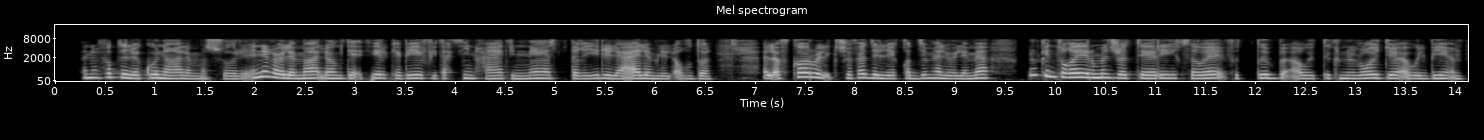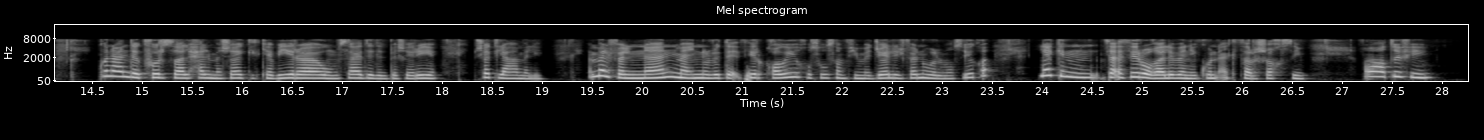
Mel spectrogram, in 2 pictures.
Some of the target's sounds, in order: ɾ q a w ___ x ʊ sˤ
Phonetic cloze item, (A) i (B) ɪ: A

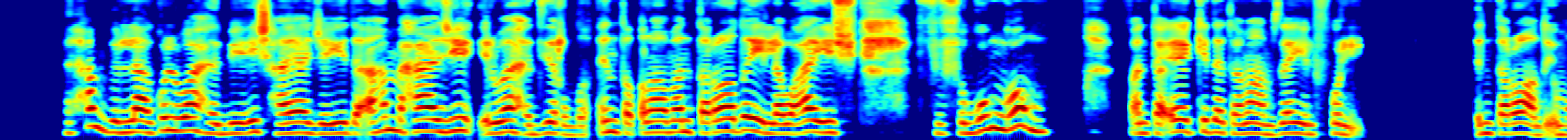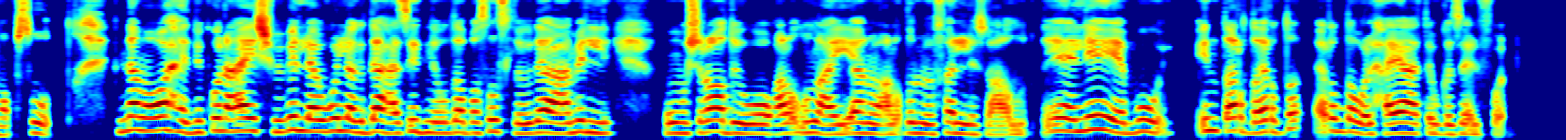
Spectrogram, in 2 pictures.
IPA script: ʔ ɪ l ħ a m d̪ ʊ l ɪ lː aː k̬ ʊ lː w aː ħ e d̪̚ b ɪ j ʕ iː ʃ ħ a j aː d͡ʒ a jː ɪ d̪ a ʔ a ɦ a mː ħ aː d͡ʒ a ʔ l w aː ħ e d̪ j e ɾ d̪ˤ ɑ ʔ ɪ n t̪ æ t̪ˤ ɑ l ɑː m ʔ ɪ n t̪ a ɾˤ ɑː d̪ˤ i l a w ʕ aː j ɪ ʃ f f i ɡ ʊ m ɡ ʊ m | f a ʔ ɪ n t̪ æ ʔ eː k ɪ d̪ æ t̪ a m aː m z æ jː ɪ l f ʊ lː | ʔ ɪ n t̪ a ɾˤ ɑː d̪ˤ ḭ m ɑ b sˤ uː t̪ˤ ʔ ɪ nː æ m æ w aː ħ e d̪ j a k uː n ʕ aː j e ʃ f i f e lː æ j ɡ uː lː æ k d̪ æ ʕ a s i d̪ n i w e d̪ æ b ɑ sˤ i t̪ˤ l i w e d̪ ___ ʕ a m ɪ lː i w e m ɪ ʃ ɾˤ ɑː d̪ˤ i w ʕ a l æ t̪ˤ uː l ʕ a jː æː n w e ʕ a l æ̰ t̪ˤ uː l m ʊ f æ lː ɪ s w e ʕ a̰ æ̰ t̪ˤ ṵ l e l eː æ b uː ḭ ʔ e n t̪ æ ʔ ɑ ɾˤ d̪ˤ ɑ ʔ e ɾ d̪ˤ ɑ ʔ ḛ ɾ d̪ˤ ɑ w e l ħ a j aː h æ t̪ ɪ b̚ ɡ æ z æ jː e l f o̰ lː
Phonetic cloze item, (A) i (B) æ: B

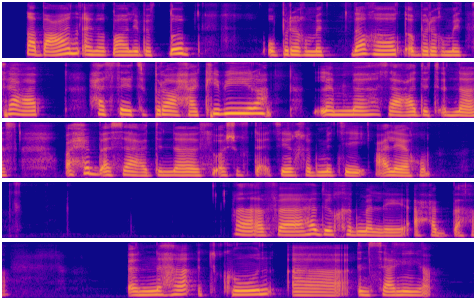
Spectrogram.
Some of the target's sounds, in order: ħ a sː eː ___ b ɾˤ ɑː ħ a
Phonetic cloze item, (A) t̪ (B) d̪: A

